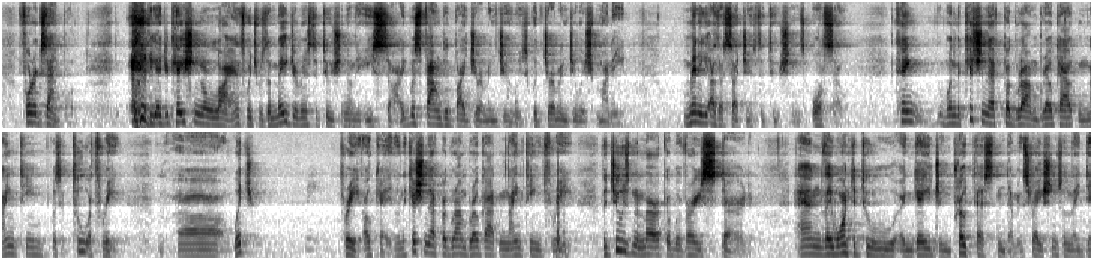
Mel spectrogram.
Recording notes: Recorded on Feb 10, 1976 at New York's 92nd Street Y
